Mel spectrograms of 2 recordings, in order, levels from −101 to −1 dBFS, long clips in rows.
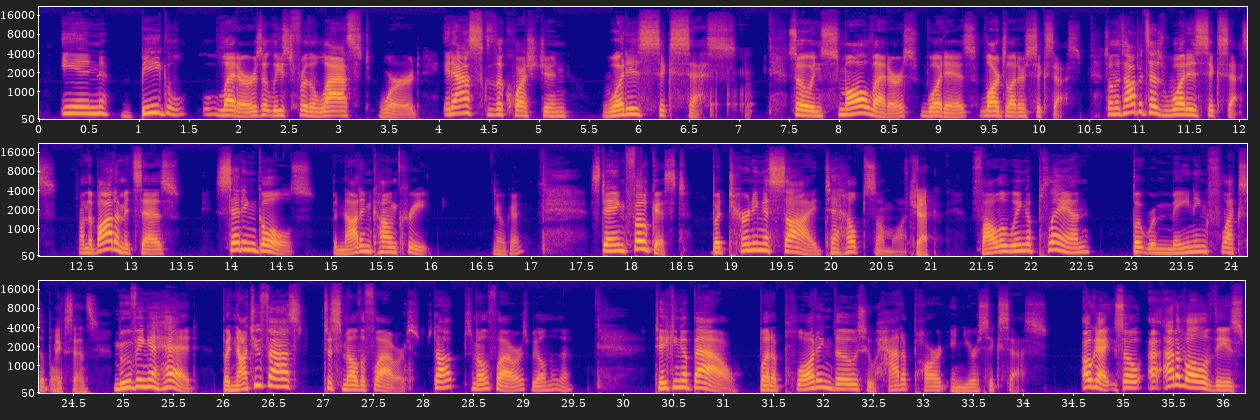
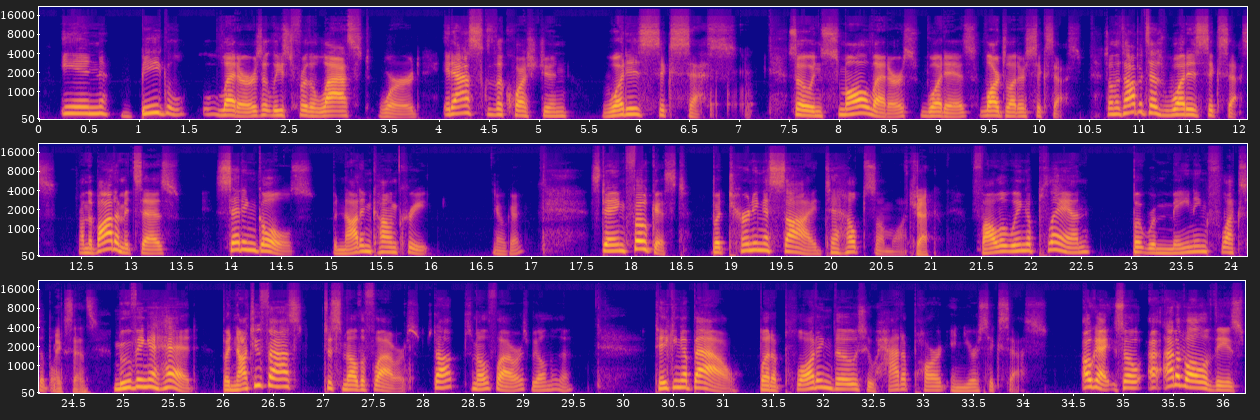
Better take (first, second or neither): first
